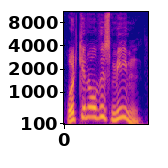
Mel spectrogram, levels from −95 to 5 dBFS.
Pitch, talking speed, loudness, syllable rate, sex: 215 Hz, 270 wpm, -17 LUFS, 4.9 syllables/s, male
